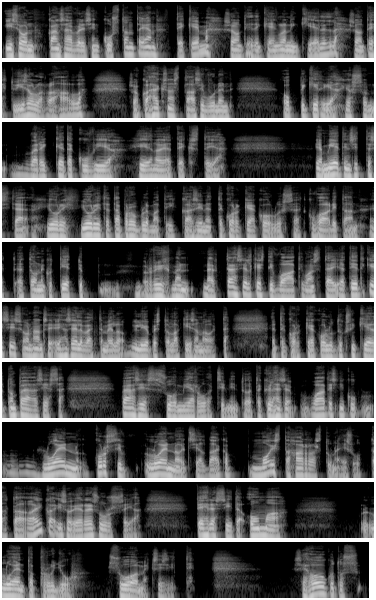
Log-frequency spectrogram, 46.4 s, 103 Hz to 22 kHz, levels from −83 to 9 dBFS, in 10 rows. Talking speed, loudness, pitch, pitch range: 120 wpm, -20 LUFS, 125 Hz, 115-135 Hz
